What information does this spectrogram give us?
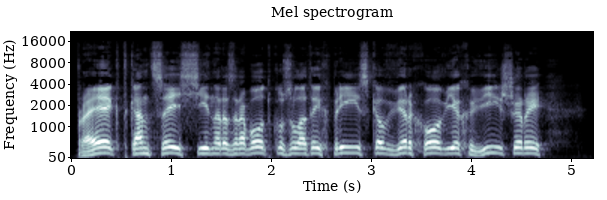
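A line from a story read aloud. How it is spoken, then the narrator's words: Loudspeaker blaring. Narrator (Russian): кричал громкоговоритель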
